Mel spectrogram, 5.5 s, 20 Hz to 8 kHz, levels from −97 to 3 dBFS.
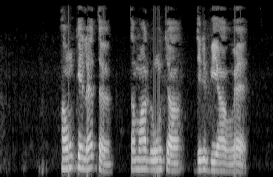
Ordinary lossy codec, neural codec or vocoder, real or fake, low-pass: MP3, 64 kbps; none; real; 7.2 kHz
